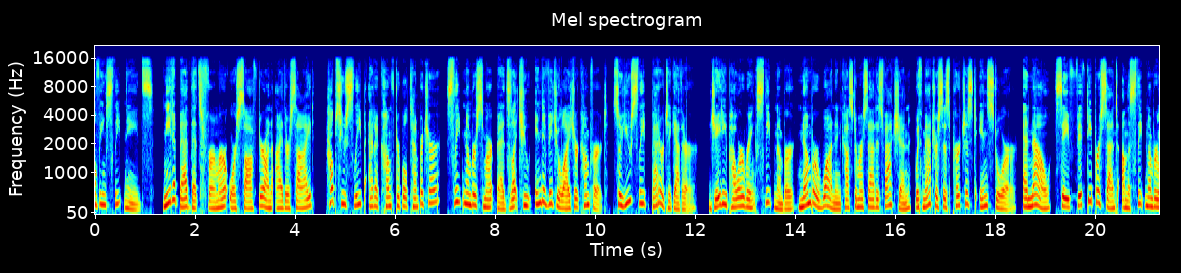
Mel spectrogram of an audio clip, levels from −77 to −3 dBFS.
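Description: At 1.86 s the speech skips forward by a few milliseconds, with the two sides butted together and no gap of silence. The same tiny jump returns at 9.34 s and again at 14.33 s. These are audio missing between chunks. The spacing between them lands on multiples of 2.5 s. That grid points to the likely cause: audio handled in 2.5 s chunks, with a sliver dropped at some handovers.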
